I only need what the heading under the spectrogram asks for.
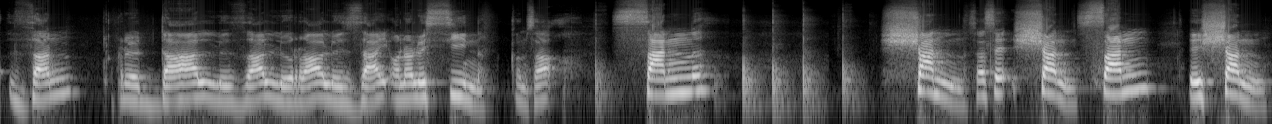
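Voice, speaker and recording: A man teaching a lesson on Arabic letters, calling out each sound and checking in with his viewers. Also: on the high side. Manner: drills sounds aloud, stressing letter names; addresses viewers directly, frequent checks. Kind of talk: whiteboard lesson.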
